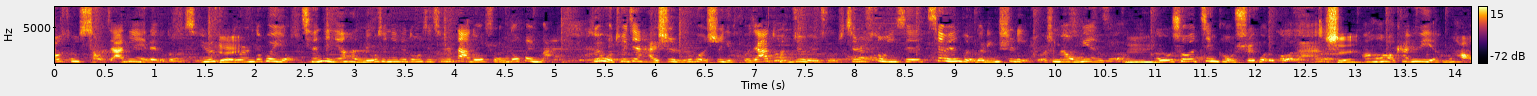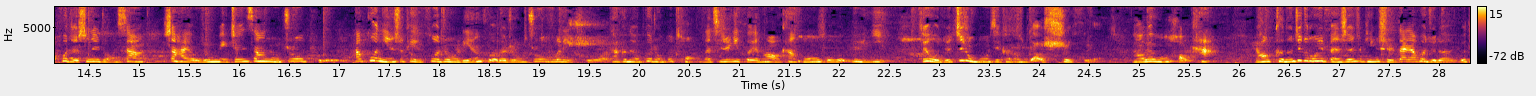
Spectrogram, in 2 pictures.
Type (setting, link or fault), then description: fault, background noise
